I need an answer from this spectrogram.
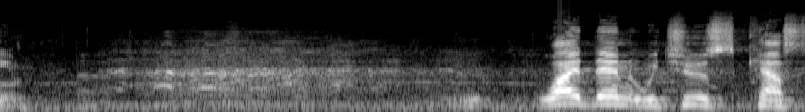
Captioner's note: laughter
